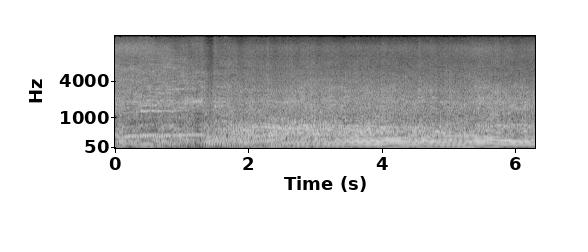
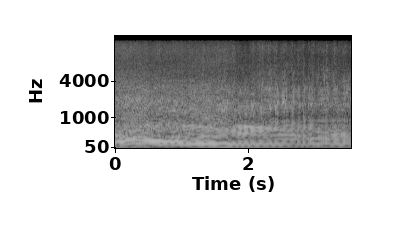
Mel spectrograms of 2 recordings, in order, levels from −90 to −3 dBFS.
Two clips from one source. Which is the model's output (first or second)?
first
